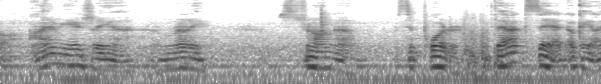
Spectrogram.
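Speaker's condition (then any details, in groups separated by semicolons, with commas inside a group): Cerebral palsy; affects muscle coordination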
